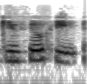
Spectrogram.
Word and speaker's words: Kintsugi: Kintsugi. No sé exactamente si se dice así. – Hola, sí, Kintsugi. Así se llama.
